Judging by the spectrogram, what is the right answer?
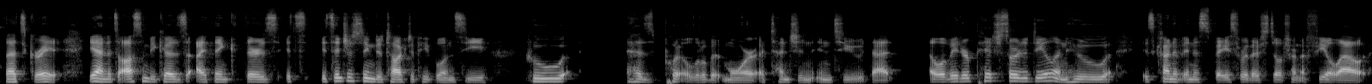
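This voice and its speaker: Gravelly laid-back male podcast host. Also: mid-range voice, moderate pace. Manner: laid-back, says "awesome" and "cool" a lot, long-winded questions. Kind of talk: casual interview hosting.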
